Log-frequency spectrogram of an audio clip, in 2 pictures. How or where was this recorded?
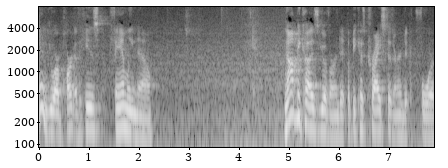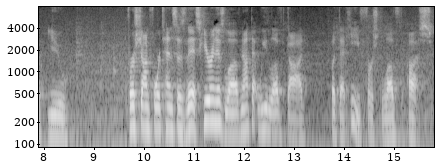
live audience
